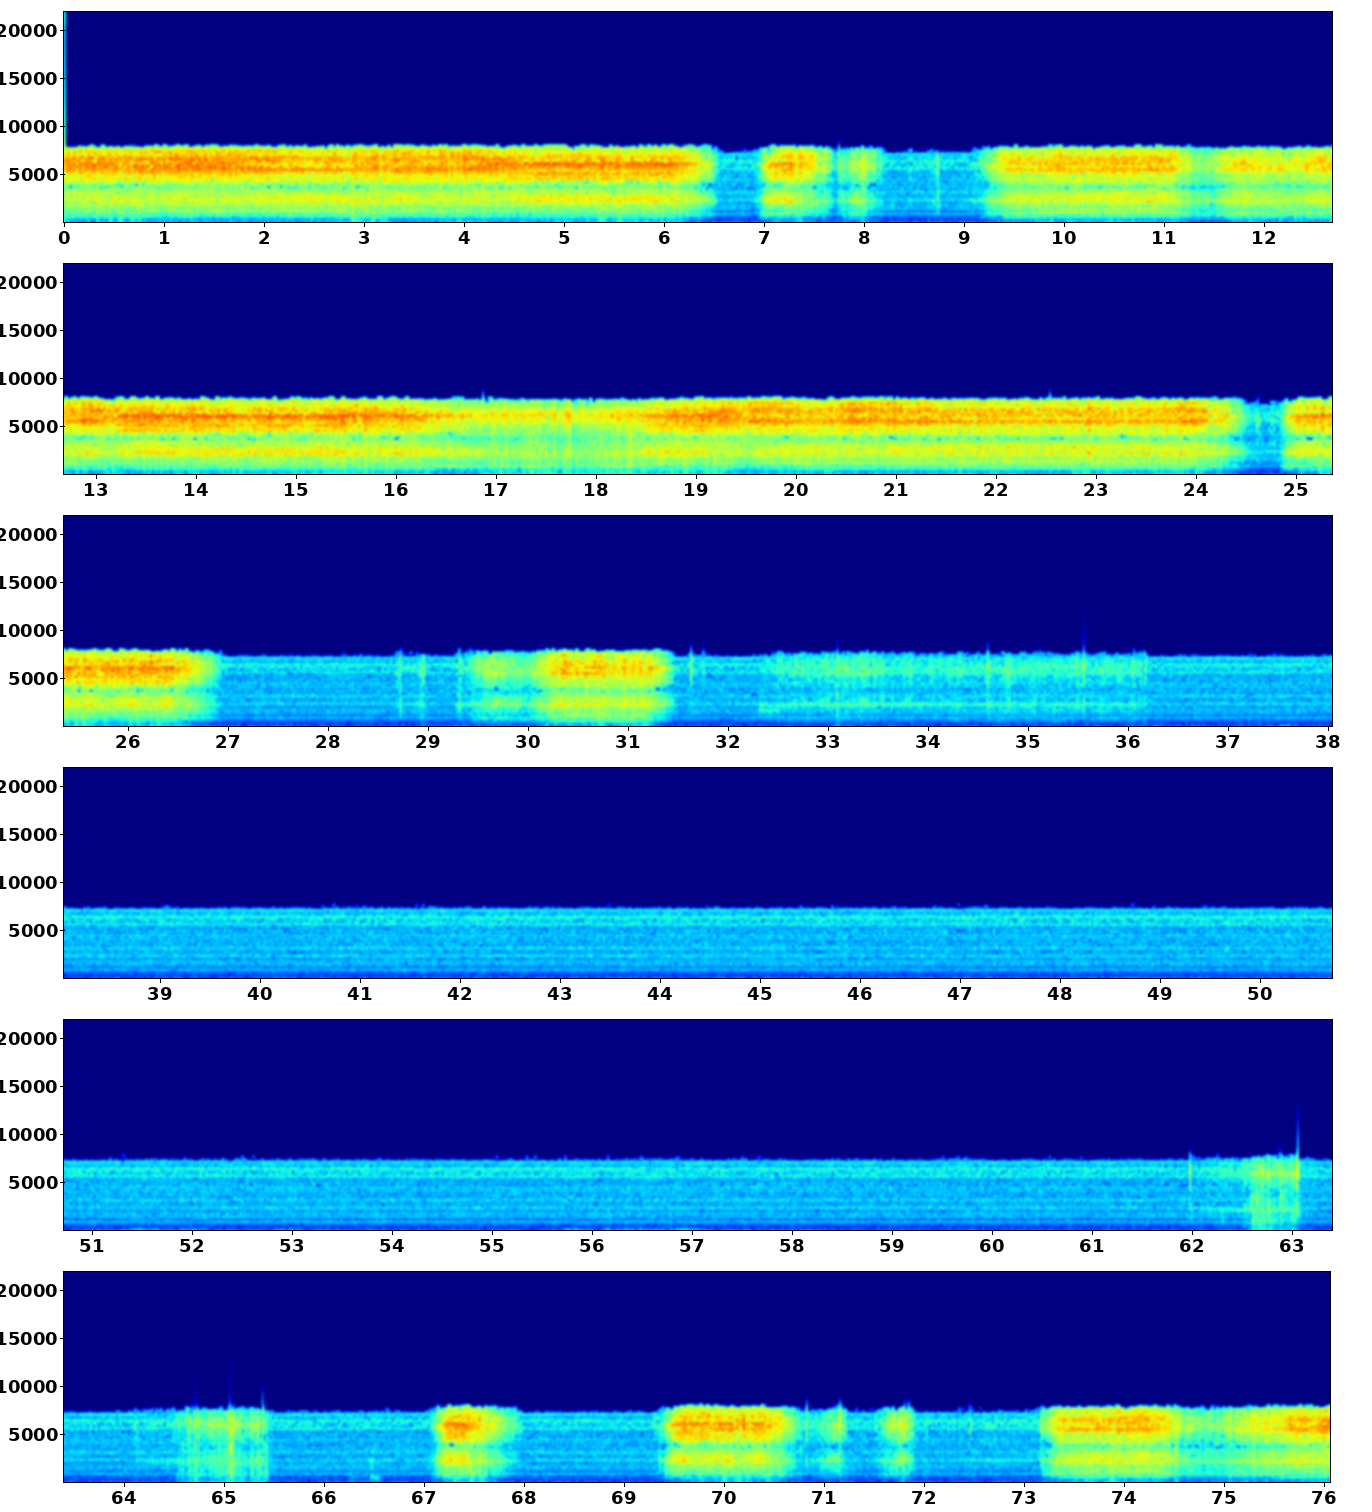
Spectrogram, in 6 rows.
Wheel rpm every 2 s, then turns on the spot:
160, 160, 160, 60, 30, 130, 130, 160, 110, 130, 160, 160, 100, 70, 10, 80, 10, 20, 0, 0, 0, 0, 0, 0, 0, 0, 0, 0, 0, 0, 0, 10, 10, 20, 20, 60, 40, 100.
62-66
